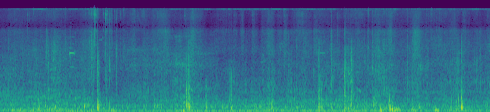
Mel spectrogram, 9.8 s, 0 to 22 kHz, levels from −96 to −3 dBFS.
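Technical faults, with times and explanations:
No technical faults are audible anywhere in this clip.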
